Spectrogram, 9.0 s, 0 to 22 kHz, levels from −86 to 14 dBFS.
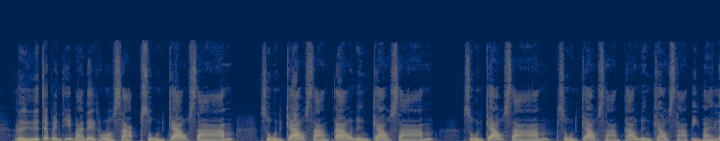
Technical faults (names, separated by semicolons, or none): none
